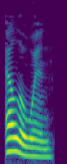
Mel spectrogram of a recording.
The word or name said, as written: Elowyn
